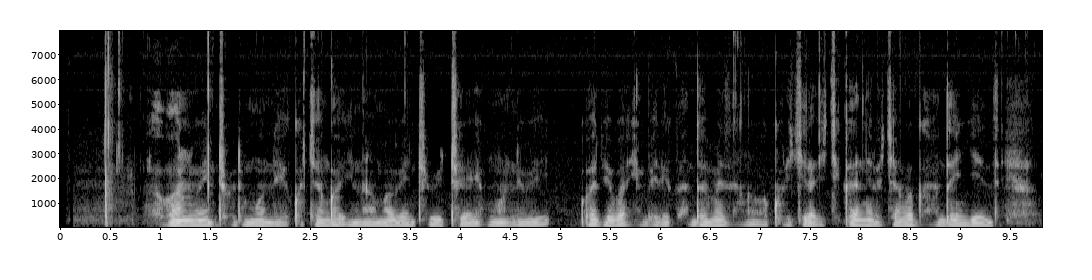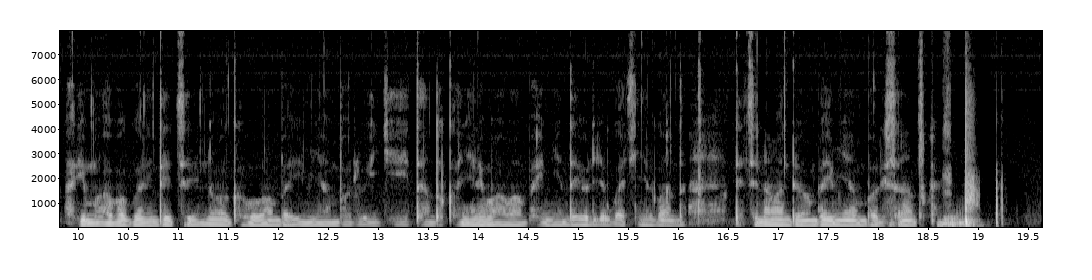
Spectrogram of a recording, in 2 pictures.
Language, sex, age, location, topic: Kinyarwanda, male, 18-24, Kigali, health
